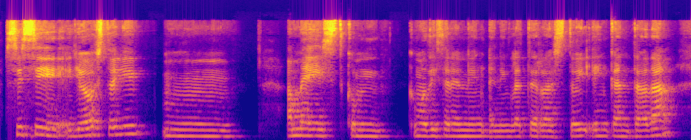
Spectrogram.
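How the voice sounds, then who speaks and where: A woman's voice: lowish voice, flat delivery, slow. A woman co-host who reads a listener's message aloud and sounds enthusiastic while closing the program. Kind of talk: reading out a message and wrapping up the program.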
